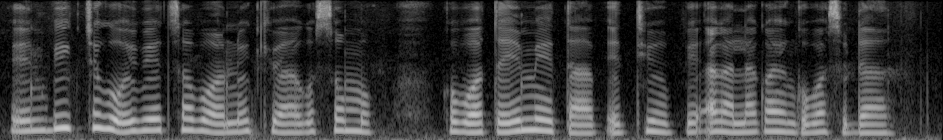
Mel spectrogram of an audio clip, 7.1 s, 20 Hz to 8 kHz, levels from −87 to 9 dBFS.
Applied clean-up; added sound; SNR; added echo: none; none; none; none.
